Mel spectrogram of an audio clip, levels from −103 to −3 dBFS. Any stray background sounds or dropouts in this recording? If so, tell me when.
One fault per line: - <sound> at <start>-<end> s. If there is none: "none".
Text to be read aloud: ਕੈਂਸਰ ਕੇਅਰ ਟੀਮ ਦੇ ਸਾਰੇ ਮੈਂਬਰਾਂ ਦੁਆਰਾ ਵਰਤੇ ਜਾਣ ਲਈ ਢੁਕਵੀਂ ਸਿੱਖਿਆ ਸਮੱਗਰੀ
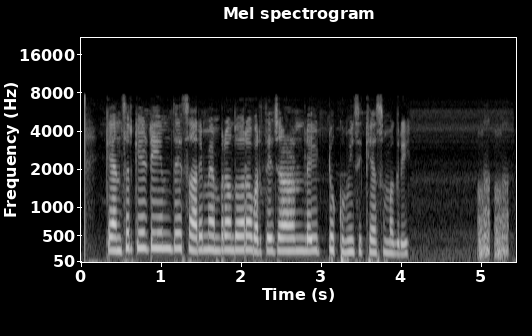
- laugh at 5.0-5.3 s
